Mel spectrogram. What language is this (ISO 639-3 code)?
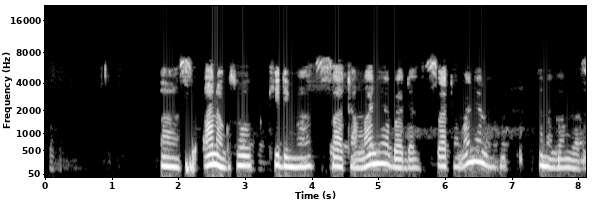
kcn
